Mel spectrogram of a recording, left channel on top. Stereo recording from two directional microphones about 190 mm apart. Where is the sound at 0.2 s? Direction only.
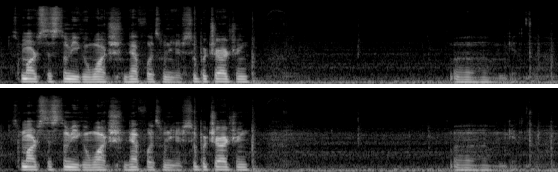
35° left (ahead or behind).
